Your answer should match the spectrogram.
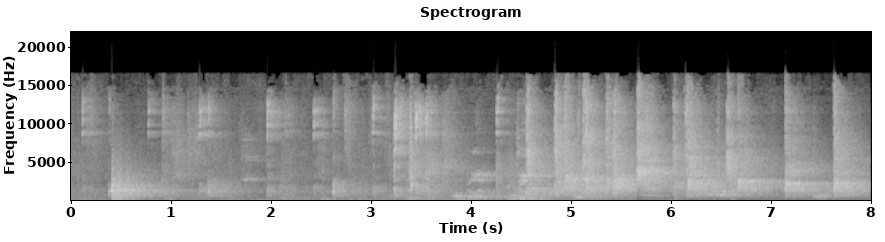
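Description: A table tennis rally: the ball clicks sharply off the bats and the table again and again in quick succession, then stops shortly before the end as the point finishes.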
